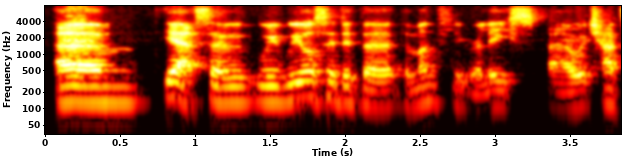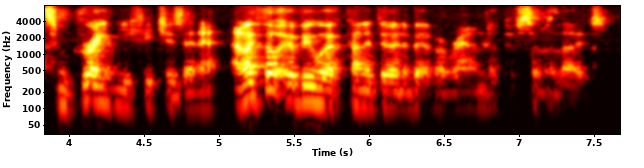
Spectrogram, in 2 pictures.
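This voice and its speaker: A man with a British accent, a guest from a product team, explaining at length in a relaxed, rambling way with lots of fillers. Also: mid-range voice, fast talker, gravelly, hardly any pauses, lo-fi sound. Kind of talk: casual interview talk.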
